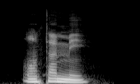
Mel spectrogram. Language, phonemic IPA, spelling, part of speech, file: French, /ɑ̃.ta.me/, entamer, verb, Fr-entamer.ogg
- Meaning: 1. to cut into (something) 2. to remove a small piece of something 3. to lead (play the first card) 4. to eat into (savings etc.); to undermine (credibility) 5. to start, to begin, initiate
